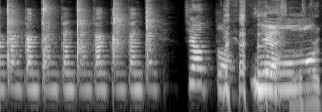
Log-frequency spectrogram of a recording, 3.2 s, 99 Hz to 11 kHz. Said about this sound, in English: That is basically a bass synth doing 8 notes. And claps.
